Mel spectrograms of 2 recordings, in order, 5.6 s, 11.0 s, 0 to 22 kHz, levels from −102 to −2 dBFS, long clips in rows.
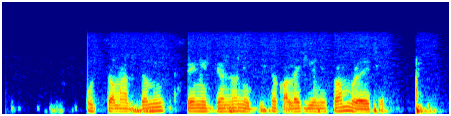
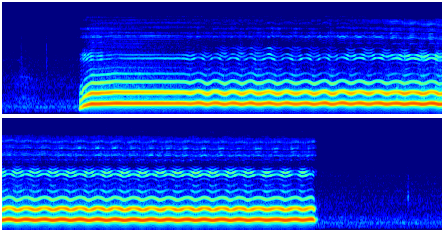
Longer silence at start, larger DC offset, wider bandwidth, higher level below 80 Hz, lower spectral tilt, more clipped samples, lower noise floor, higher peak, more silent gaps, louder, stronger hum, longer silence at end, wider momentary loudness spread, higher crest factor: about the same, 1.05 s vs 0.95 s; neither; second, 2.8 kHz vs 3.3 kHz; first, -48 dBFS vs under -90 dBFS; first, -12.5 dB/octave vs -5.5 dB/octave; neither; second, -62 dBFS vs -78 dBFS; first, -6 dBFS vs -16 dBFS; neither; about the same, -24 LUFS vs -23 LUFS; neither; second, 0.15 s vs 1.6 s; first, 9 LU vs 5 LU; first, 18 dB vs 8 dB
